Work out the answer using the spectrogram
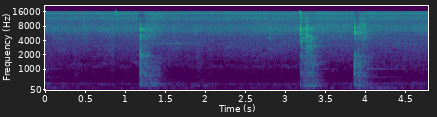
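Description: Onion and spice masala with gram flour sizzling in oil in a kadai while being stirred with a steel slotted spoon. The gram flour is roasting until it smells fragrant. A steady sizzle runs throughout, and the spoon strikes the pan three times: once about a second in and twice in quick succession near the end.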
